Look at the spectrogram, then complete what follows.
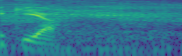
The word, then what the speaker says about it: IKEA: They might pronounce it in a different way. I say IKEA, they say Ekea. But, when in Rome, I'll say Ekea.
